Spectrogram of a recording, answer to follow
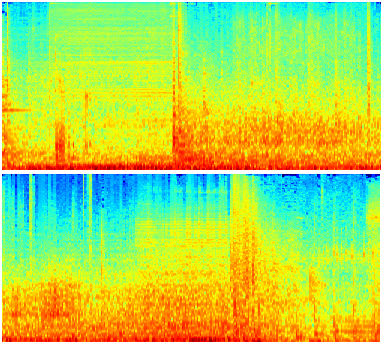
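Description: Harsh trailer sound design: a loud, dense low rumble under grinding noise, struck by sharp booming hits near the start, about two seconds in and about eight seconds in, then thinning out near the end.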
